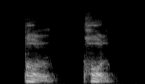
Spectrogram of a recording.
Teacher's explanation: Pareciera que hubiera algo en medio de la P y la L, pero no. Es la P chocando con un sonido consonante de una vez.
